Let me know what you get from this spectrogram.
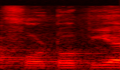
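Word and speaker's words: Photopea: तो प्रिंट के लिए फोटोपिया, फोटोपी बोलते हैं वैसे इसको, सही है ये, फोटोपी बोलते हैं इसको सही प्रोनाउंसिएशन, लेकिन भाई फोटोपिया बोलने का भी एक अपना ही मजा है, सही है।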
